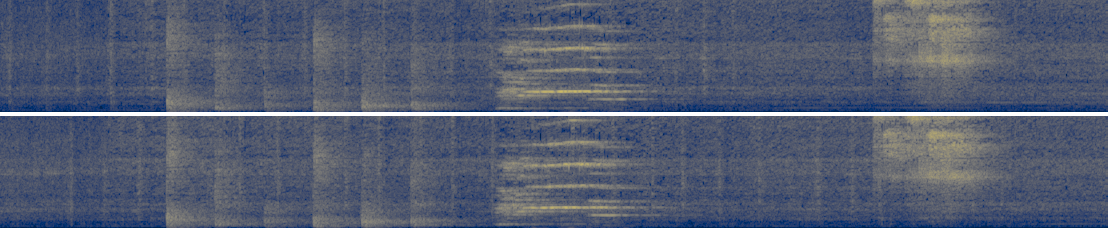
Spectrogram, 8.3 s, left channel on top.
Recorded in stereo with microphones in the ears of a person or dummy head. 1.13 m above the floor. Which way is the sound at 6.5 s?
5° right (ahead or behind).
